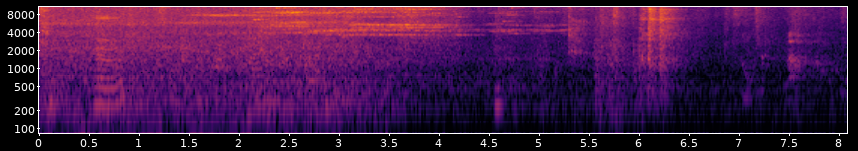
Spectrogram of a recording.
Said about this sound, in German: So, jetzt ist sie da, die U-Bahn nach Pankow. Und wir steigen ein.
